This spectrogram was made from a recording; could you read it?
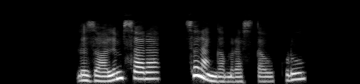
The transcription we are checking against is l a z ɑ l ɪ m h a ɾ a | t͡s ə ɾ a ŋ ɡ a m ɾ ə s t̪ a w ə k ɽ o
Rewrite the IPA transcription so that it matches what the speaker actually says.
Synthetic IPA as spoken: l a z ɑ l ɪ m s a ɾ a | t͡s ə ɾ a ŋ ɡ a m ɾ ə s t̪ a w ə k ɽ u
